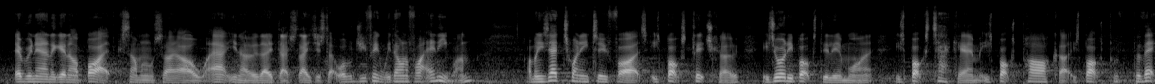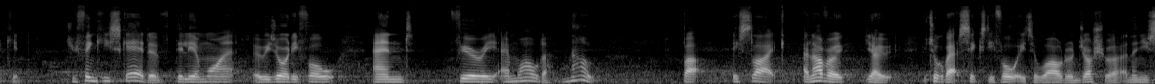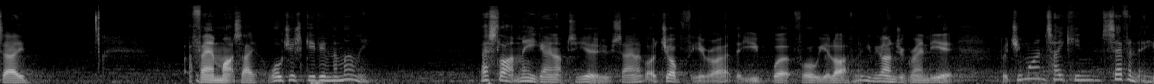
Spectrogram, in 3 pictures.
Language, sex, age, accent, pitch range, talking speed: English, male, 30-49, British, 105-160 Hz, 230 wpm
